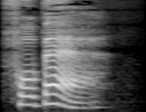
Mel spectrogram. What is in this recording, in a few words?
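"forbear", en, uk British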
